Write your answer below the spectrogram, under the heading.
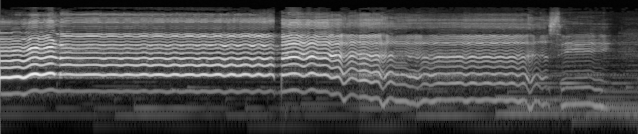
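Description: A boy singing a long, high, wordless held note with vibrato, then breaking into descending ornamented runs that fade away about seven seconds in. A soft, steady low accompaniment note sounds underneath.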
